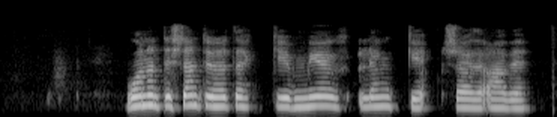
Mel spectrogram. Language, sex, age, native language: Icelandic, female, 12, Icelandic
